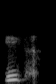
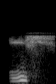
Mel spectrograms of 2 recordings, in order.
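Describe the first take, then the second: First: It is said in a Berlin accent. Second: It is said in a southern German accent.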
